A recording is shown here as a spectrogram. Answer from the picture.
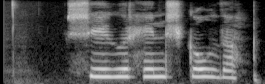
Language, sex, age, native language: Icelandic, female, 10, Icelandic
